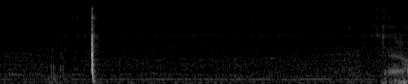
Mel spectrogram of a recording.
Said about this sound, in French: je vois des frelons partir avec des abeilles là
